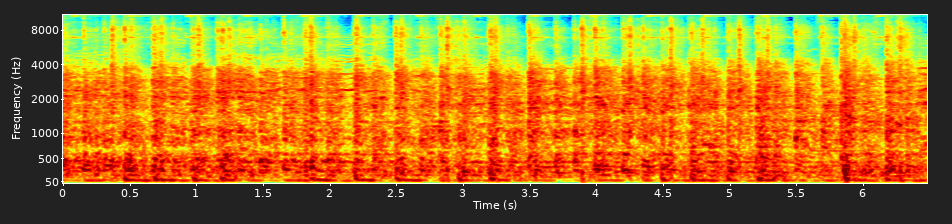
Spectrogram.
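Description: Loud music driven by fast, continuous drumming.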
